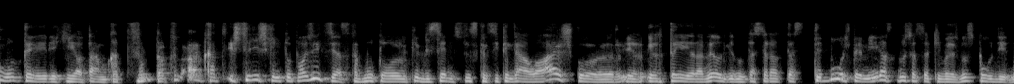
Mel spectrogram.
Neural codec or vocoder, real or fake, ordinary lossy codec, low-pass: codec, 32 kHz, 1.9 kbps, SNAC; fake; Opus, 32 kbps; 7.2 kHz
